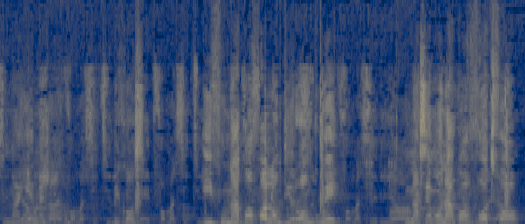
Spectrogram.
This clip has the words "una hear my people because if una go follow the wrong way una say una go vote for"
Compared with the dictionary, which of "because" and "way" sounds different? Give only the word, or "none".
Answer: because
